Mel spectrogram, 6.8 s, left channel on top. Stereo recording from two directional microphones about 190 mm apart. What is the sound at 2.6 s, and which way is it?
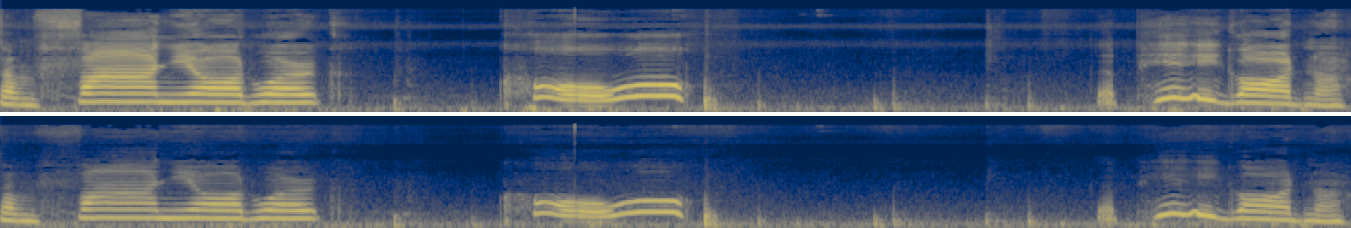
Babbling, 40° left (ahead or behind).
